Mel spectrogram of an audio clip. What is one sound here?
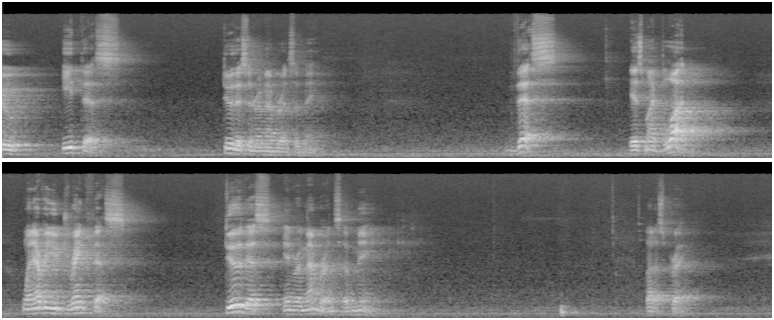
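An elderly man speaks slowly and calmly, with pauses, in a room with a slight echo.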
